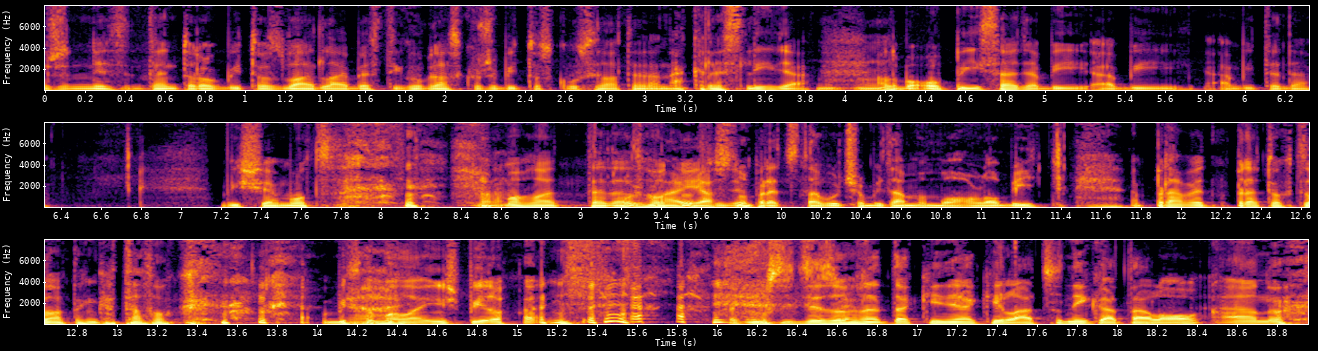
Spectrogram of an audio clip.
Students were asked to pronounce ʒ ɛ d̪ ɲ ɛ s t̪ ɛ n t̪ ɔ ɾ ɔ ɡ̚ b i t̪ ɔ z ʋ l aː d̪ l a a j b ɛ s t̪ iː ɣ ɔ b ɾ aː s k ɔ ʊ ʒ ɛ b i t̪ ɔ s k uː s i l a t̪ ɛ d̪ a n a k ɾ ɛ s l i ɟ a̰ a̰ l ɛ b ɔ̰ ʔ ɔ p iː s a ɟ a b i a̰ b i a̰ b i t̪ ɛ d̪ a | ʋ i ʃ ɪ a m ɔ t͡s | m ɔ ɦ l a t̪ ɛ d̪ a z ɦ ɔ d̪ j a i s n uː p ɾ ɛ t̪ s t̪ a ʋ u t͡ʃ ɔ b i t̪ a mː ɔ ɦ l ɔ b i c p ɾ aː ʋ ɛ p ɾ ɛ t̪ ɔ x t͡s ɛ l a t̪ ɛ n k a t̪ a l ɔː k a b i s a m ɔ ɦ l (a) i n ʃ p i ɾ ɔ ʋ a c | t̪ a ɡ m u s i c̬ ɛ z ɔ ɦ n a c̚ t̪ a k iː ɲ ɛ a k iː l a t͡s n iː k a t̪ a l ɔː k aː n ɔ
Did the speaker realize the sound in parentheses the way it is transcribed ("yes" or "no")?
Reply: yes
